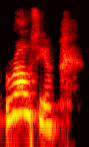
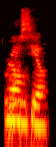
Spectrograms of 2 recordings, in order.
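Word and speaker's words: Rocío: to hear how you say it my name Rosio Rosio um so the question is the I sound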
